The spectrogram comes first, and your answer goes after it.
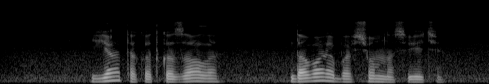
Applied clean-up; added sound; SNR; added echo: none; none; none; none.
